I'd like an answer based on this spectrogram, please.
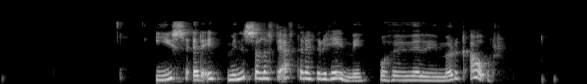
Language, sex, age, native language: Icelandic, female, 30-39, Icelandic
